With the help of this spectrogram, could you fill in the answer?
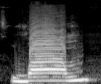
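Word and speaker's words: balm: knowledge silent F के एम से पहले आने वाला ल साइलेंट होता है जैसे काफ वाक या काम बाम पाम ये सारे एल क्या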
